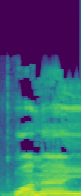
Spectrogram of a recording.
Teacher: দেখেন শেষ অক্ষরটি, শেষ আয়াতটি 8 নম্বর আয়াতটি দেখেন, ওয়ামাই নুন সাকিন, তারপর ইয়া এসেছে, নুন সাকিনকে ইয়ার মধ্যে প্রবেশ করাই দিলাম। ওয়ামাই এবং গুন্না করে নিলাম এক আলিফ পরিমাণ।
